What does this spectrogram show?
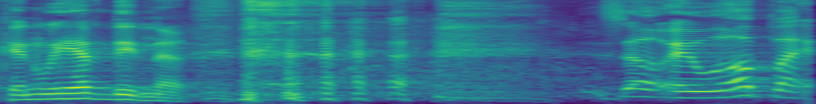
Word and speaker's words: Europa: Everybody understands Europa. We pronounce Europa. Someone else will pronounce Europa, but it's Europa.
